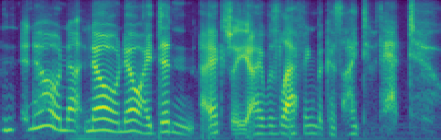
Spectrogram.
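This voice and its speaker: A woman chatting on a live talk show, giggly and expressive. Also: medium pitch, a little fast. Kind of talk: casual chat.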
